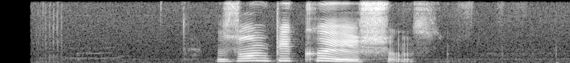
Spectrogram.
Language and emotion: Russian, sad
